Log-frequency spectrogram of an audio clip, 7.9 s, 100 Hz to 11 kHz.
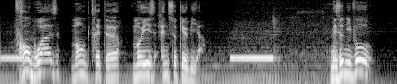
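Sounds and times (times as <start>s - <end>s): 
telephone ringback tone of an outgoing call: 0.0s - 0.4s, 4.6s - 5.5s
speech: 0.4s - 4.7s, 6.6s - 7.5s.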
